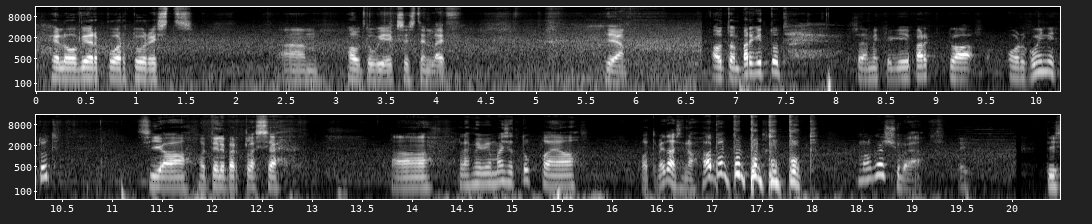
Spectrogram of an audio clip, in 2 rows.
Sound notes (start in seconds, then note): 17.0 angry "please stop" noises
